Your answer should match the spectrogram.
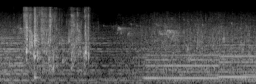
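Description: Water splashing as a handful of mice is thrown off a bridge into a river: a burst of splashes and sprays during the first second, then a steady, softer trickle of flowing water.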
